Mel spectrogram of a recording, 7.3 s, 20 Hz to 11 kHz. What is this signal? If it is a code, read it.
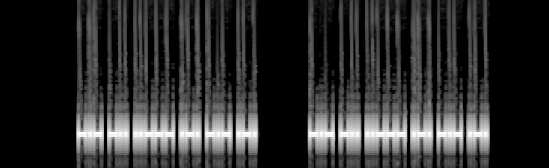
Morse code, heard as a keyed tone, about 34 wpm, 700 Hz. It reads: KD2RKR KD2RKR
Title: USA Call Signs - 6 Characters - Repeated 2x - 35wpm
